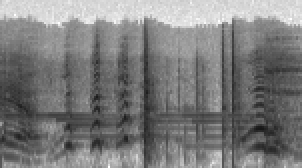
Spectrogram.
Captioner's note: laughing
